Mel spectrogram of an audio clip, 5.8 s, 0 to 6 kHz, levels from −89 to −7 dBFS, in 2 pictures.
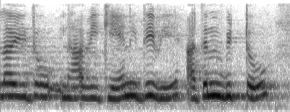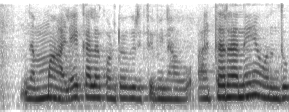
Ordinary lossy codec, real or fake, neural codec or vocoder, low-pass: AAC, 48 kbps; real; none; 5.4 kHz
